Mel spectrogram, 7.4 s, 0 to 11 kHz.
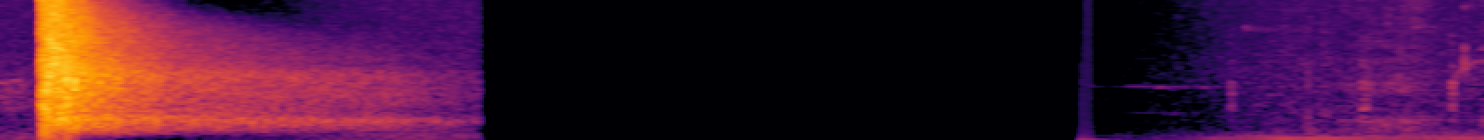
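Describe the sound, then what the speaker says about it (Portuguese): A single sharp rifle shot from a scoped .17 HMR, loud and close, with a long decaying tail, followed by silence and then faint low background noise. "Primeiro disparo."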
